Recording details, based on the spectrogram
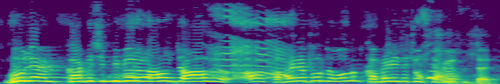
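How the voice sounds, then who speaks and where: A man's voice: very high-pitched, lively intonation, fast talker, background noise. A man talking to viewers in a casual family vlog, playful and often laughing. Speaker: family vlogger.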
